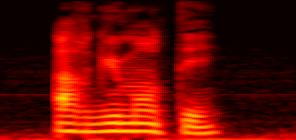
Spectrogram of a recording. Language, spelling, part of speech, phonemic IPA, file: French, argumenter, verb, /aʁ.ɡy.mɑ̃.te/, Fr-argumenter.ogg
- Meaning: to present one's arguments, to set out one's arguments, to argue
